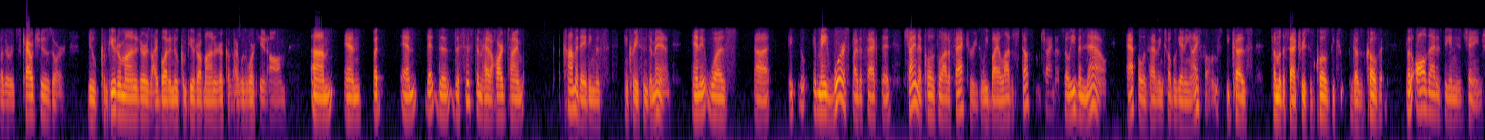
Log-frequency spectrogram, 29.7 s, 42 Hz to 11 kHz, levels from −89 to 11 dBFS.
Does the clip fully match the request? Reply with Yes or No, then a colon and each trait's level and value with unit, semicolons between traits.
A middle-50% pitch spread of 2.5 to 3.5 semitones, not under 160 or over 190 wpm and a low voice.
Yes: average, 2.9 semitones; average, 180 wpm; low, 115 Hz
